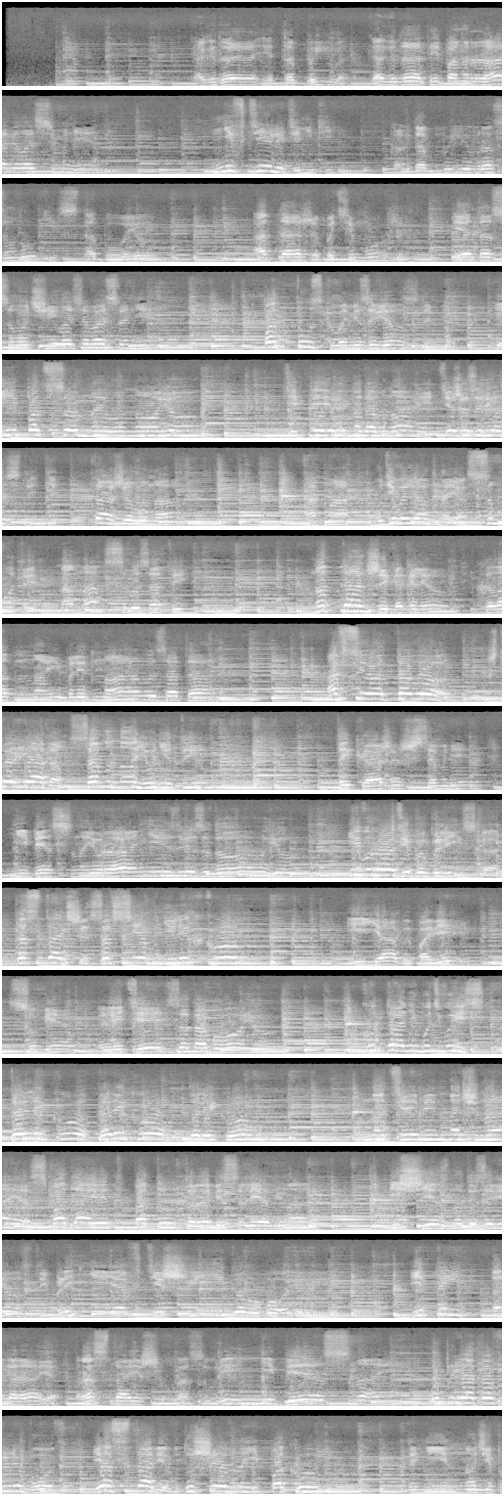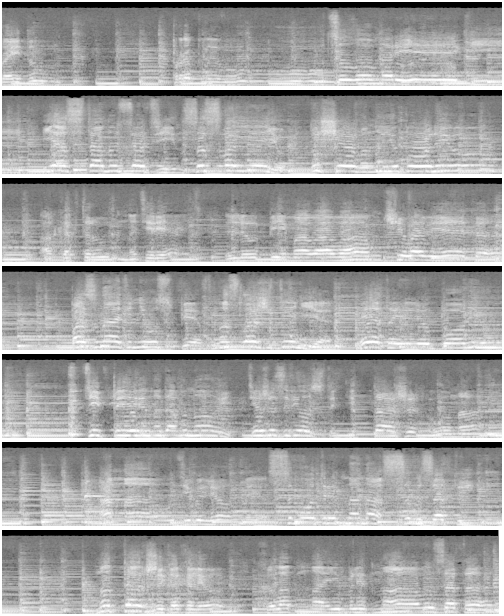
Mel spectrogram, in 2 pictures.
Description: Шансон
Исполнение под гитару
